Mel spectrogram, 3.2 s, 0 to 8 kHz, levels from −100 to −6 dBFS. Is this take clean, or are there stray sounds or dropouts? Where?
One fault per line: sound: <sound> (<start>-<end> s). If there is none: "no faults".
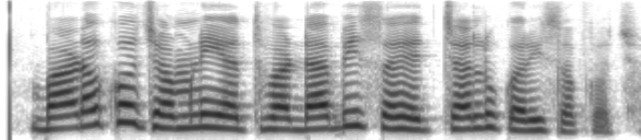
no faults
